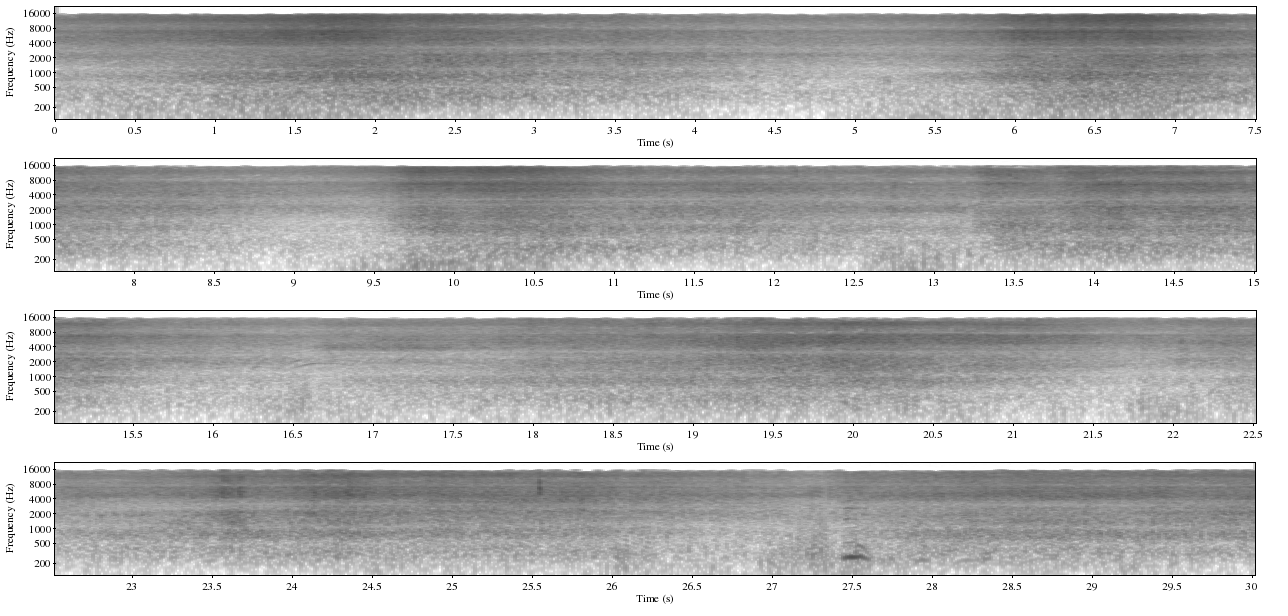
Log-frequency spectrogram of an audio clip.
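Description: Ocean surf breaking and washing up the beach, swelling and fading every few seconds, with wind buffeting the microphone. A single brief sharp sound stands out near the end.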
